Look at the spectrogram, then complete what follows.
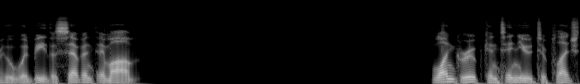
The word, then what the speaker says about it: Imam: Among the principal features that distinguish Shi'i from Sunni tradition is the belief that a legitimate successor to leadership, called Imam, pronounced Imam, must be designated by his predecessor and belong to the family of the Prophet.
